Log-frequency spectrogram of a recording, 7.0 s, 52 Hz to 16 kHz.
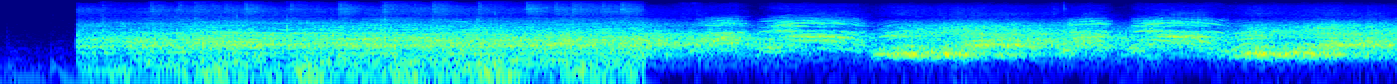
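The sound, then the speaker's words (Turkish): A large crowd erupts in loud, sustained cheering and shouting, celebrating the Turkish women's national volleyball team's 3-0 win over Germany that earned them a place at the Tokyo Olympics: a dense roar with a heavy low rumble at first, then bright, overlapping jubilant yells. “3-0'lık galibiyet sonrası coşkulu bir sevinç vardı.”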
